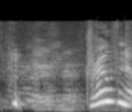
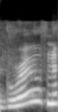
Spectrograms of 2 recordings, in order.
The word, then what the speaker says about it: Grosvenor: Did I pronounce that one right? Grosvenor, oh my God.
